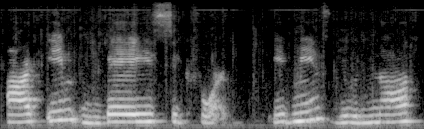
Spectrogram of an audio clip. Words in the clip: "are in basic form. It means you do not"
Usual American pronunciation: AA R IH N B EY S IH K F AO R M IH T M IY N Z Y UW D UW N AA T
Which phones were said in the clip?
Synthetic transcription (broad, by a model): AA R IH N B EY S IH K F AO R M IH T M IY N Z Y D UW N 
